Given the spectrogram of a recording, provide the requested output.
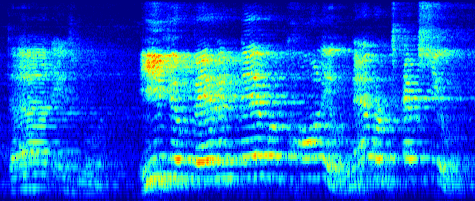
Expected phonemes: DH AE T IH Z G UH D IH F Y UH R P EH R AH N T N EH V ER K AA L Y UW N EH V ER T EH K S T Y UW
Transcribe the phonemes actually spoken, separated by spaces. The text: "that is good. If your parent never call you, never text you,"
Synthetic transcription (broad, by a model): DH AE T IH Z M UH IH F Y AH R B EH R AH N N EH V ER K AA L Y UW N EH V ER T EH K S Y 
